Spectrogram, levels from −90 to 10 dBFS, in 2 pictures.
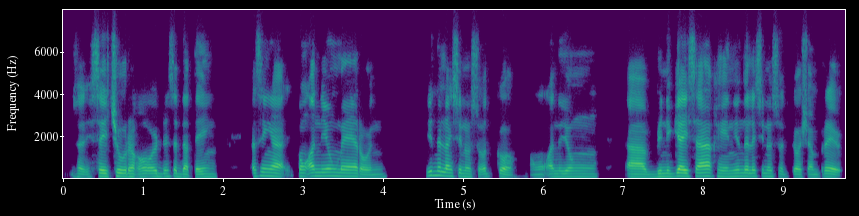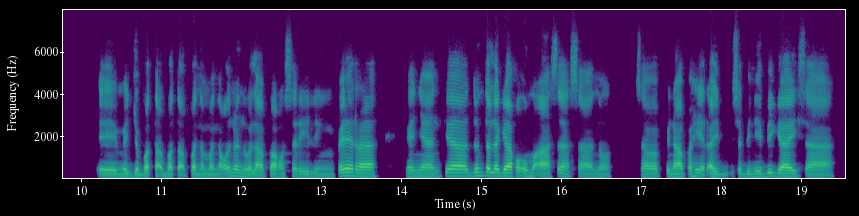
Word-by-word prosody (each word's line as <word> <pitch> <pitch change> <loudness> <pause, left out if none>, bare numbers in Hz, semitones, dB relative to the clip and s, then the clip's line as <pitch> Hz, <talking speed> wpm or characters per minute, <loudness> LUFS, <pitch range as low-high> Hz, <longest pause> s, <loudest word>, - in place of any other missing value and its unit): sa 130 +2 -3
itsura 145 0 +3
ko 135 +1 +1
or 140 - +2
doon 140 +1 -6
sa 145 - -1 0.2
dating. 130 +1 -2 0.4
Kasi 170 -1 -3
nga 145 -2 +3 0.2
kung 150 -1 +2
ano 160 - +2 0.2
yung 165 - -3
mayro'n, 145 -7 0 0.6
'yon 190 +1 -2
na 185 - 0
lang 160 - +3
sinusuot 135 -3 -4
ko. 110 0 0 0.2
Kung 120 +2 -9
ano 130 +1 -2
yung, 135 0 -3 0.6
ah, 125 -1 +4
binigay 140 +4 +4
sa 155 +2 +5
akin, 140 -2 -3
'yon 150 - -1
na 150 - +1
lang 145 - -3
sinusuot 135 -4 -7
ko. 120 -1 -1
Siyempre, 120 +2 -1 0.5
eh, 115 -1 0
medyo 120 +1 -1
bata-bata 120 0 -1
pa 120 - +1
naman 120 0 -4
ako 120 - +1
noon 150 -6 -1
wala 115 0 +1
pa 120 +1 0
akong 125 - -4
sariling 120 -1 -6
pera, 150 -2 +4 0.4
ganyan. 140 -1 -1
Kaya 160 -1 +4
doon 175 +2 -2
talaga 160 -3 +6
ako - - 0
umaasa 125 -1 0
sa 120 -1 -3
ano 125 -3 -7 0.3
sa 125 -1 -1
pinapahiram 135 +3 0
ay - - +1 0.2
sa - - -6
binibigay, 140 +2 +2
sa 110 -4 -2
135 Hz, 175 wpm, -22 LUFS, 120-150 Hz, 0.6 s, talaga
